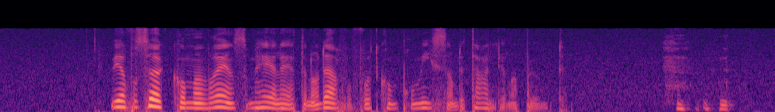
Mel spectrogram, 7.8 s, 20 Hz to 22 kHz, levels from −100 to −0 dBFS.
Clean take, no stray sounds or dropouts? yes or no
no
